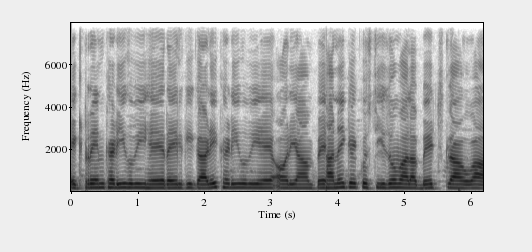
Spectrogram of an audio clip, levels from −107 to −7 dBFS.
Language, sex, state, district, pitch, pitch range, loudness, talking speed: Hindi, male, Maharashtra, Solapur, 180 Hz, 175-185 Hz, -20 LUFS, 205 wpm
